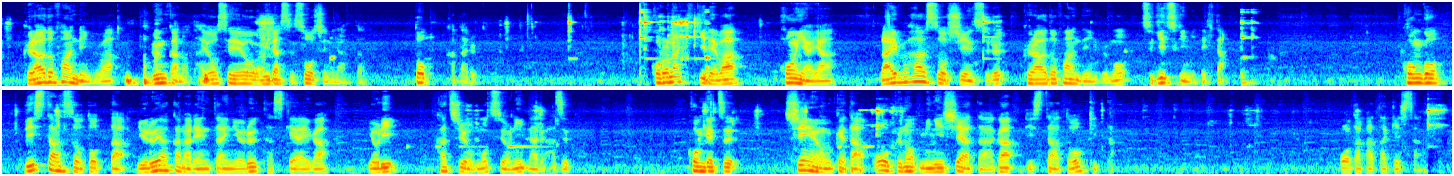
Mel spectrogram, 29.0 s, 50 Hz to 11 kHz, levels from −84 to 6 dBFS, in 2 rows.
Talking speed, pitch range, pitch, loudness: 295 characters per minute, 105-140 Hz, 120 Hz, -17 LUFS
